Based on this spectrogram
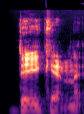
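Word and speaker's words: Daken: Like, I always pronounce his name right. Dakin? – Dakin is how I've said it.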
